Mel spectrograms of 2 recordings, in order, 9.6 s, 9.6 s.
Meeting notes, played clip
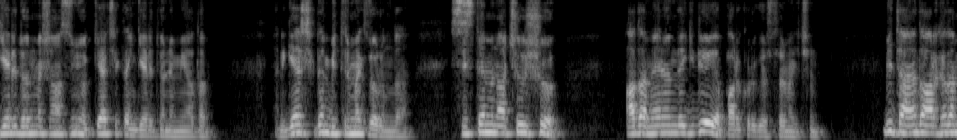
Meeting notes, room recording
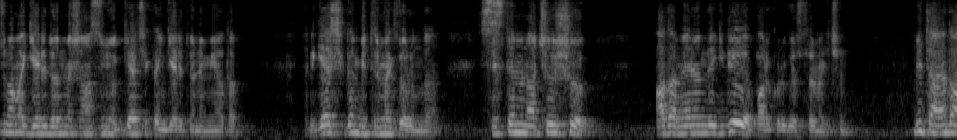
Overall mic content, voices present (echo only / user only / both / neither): echo only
